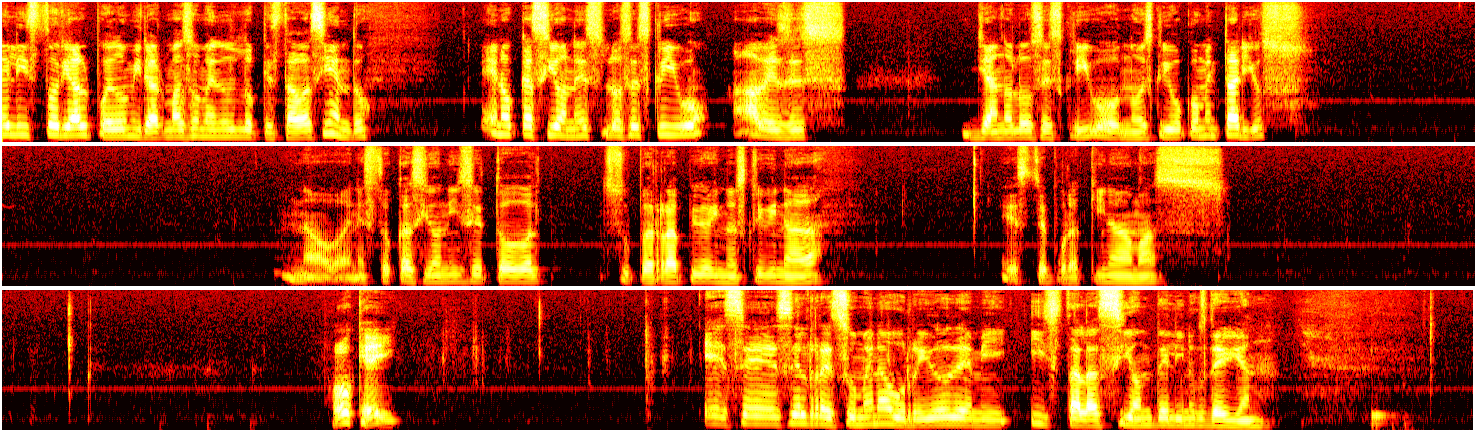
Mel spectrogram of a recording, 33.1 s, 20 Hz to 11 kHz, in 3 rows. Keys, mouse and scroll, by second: 1.4-5.4 scroll up 4, 6.1-8.2 drag, 9.1-13.7 scroll up 12, 14.2 scroll up 2, 15.3 scroll up 2, 16.2 scroll up 2, 18.4-19.6 drag, 20.6-22.4 scroll up 2, 23.2-24.8 scroll down 1, 26.9 super+4, 28.6 super+3.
